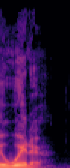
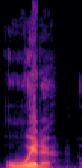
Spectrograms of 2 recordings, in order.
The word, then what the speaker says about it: waiter: I am a waiter. Ça veut dire que moi, je suis un garçon, m'observer dans le restaurant. Alors moi, je prononce le waiter. Waiter, ça veut dire accent tombé sous le premier syllabe, waiter, W-A-I-T-E-R.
